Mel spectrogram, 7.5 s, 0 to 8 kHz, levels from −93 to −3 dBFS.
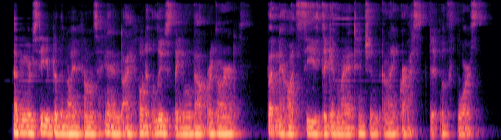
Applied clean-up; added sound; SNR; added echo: neural mask model DeepFilterNet 3.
